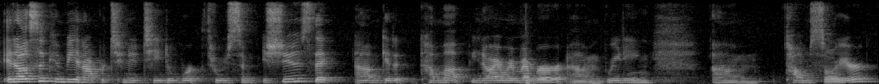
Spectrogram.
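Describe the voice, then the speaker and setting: A woman's voice: fairly low pitch, moderate pace, a bit bright. A woman giving casual, conversational instructional advice as a homeschooling parent. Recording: echoey room.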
